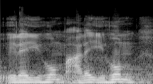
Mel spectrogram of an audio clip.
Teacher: ضم الهاء حمزة ويعقوب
